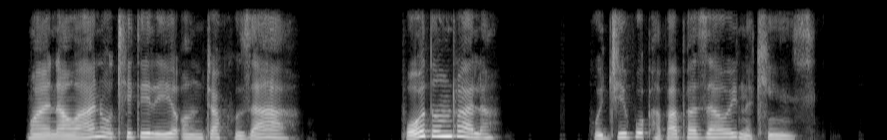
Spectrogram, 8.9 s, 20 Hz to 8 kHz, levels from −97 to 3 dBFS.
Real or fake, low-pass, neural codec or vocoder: fake; 7.2 kHz; codec, 24 kHz, 0.9 kbps, WavTokenizer, small release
